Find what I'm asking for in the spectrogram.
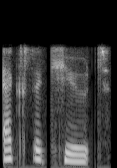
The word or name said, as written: execute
